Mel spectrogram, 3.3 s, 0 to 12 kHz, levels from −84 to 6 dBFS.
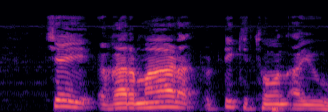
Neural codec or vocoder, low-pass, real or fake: none; 7.2 kHz; real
